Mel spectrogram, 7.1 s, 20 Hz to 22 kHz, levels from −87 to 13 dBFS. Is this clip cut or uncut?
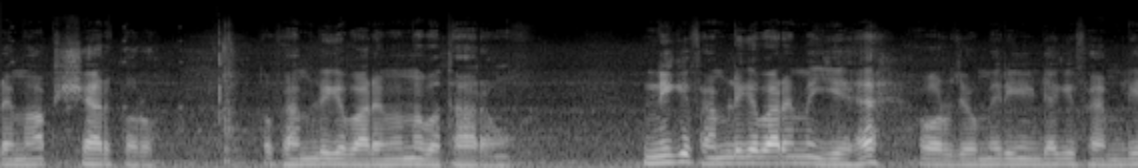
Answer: uncut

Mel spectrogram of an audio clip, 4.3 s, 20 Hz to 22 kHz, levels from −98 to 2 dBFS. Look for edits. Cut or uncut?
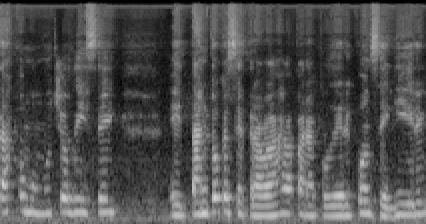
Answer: uncut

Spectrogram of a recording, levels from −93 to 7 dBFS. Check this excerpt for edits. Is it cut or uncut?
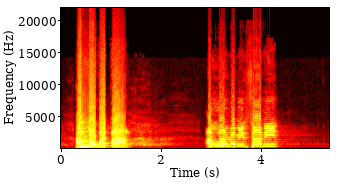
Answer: uncut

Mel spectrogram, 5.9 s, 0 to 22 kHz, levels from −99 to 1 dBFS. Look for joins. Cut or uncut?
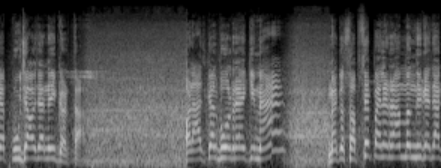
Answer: uncut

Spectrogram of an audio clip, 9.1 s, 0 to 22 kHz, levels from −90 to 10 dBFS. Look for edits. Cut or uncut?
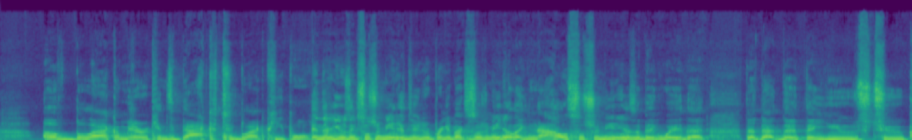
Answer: cut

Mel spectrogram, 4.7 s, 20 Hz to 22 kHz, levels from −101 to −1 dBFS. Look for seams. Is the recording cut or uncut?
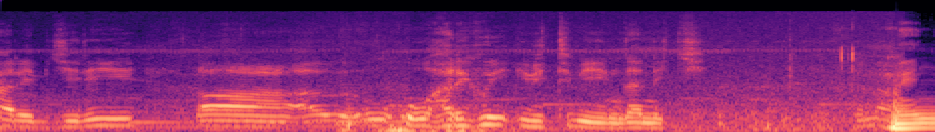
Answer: uncut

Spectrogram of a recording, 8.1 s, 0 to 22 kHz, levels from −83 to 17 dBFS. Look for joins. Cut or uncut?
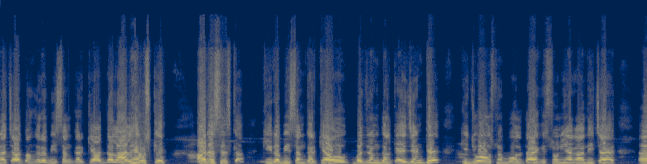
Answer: uncut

